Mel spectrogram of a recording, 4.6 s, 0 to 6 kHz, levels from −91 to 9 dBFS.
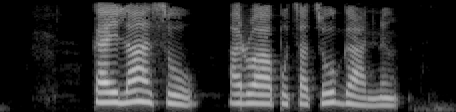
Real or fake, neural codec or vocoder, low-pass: real; none; 5.4 kHz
